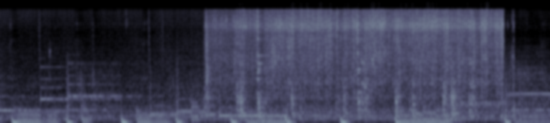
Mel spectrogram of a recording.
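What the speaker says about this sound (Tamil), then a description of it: "இப்போ நம்ம ஆனியனை போட்டுக்கலாம்." Onions go into hot oil for a mutton liver gravy, starting with soft stirring and scraping, then a sudden loud, steady sizzle as they hit the oil, with occasional spoon clinks.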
